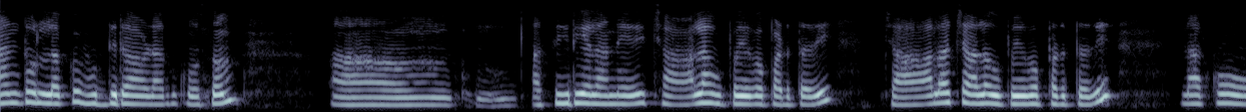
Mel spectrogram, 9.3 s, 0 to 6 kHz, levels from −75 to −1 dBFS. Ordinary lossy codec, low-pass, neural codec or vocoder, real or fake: none; 5.4 kHz; codec, 16 kHz, 16 kbps, FreqCodec, smaller model; fake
